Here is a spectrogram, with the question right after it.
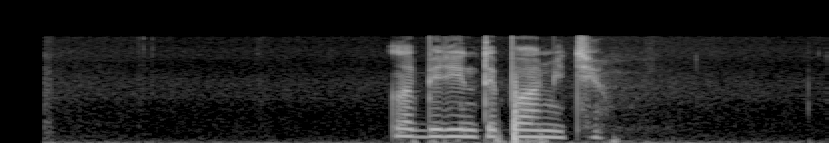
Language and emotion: Russian, sad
